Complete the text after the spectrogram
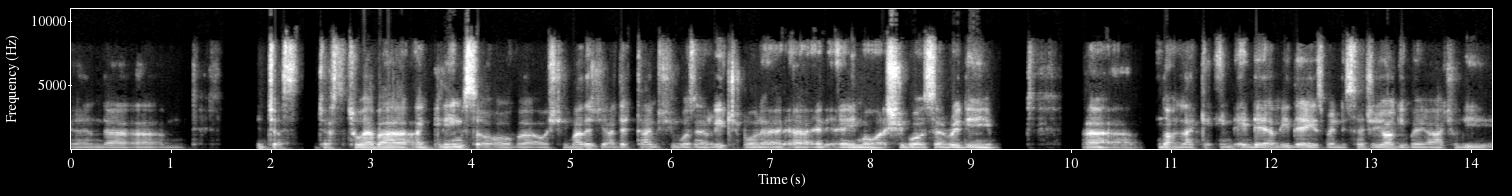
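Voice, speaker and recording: A man speaks at a moderate pace. His pitch is very deep and low, the intonation monotone and flat. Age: 60s. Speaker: musician. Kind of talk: interview. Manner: halting.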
